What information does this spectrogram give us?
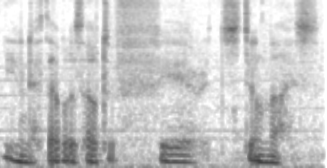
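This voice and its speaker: A man playing a lonely, courteous, centuries-old vampire in an ASMR roleplay, speaking formally and wistfully in soft, breathy whispers. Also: medium pitch, fairly even intonation, soft background music, lightly acted. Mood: gracious, wistful. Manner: formal, wistful, slow and deliberate.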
